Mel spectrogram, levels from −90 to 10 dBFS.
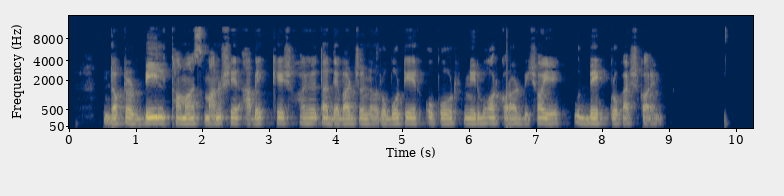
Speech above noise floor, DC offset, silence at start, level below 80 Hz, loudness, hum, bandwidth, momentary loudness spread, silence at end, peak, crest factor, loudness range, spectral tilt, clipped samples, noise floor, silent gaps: over 66 dB; under 0.1%; 0.55 s; -66 dBFS; -25 LUFS; none; 11.5 kHz; 9 LU; 0.4 s; -4 dBFS; 20 dB; 5 LU; -5 dB/octave; under 0.1%; under -90 dBFS; none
